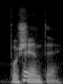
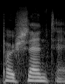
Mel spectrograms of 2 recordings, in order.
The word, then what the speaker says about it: Poscente: And I'm going to say his name wrong again because I say Max Plantante, but it's Poentiente. Poente.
